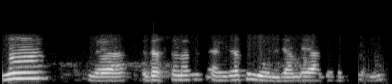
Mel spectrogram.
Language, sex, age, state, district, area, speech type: Punjabi, female, 45-60, Punjab, Mohali, urban, conversation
